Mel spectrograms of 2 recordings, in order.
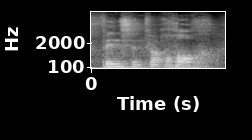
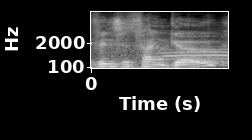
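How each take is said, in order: First: The name is said with Dutch pronunciation. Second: The name is said with English pronunciation.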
